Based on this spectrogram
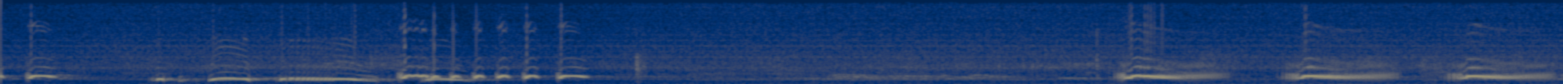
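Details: Local zebra dove heard against a spotted dove. A quick run of six or seven clipped, bright notes is set between lower, arched coos. Later come three broad, buzzy hoots with silent gaps.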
